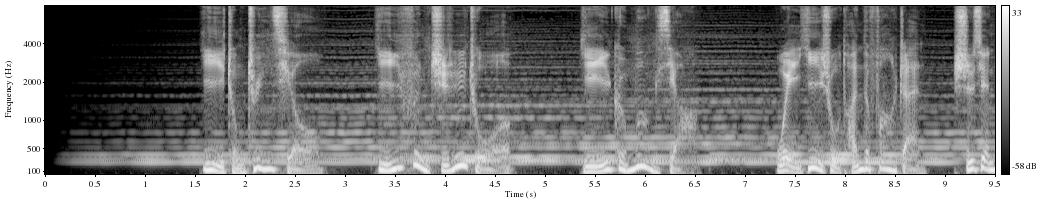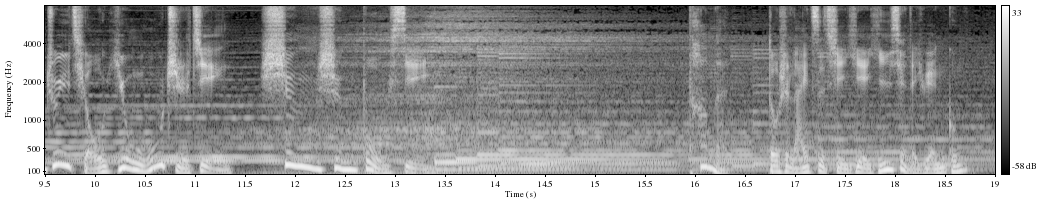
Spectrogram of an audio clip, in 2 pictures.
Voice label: 专题 讲述磁性稳重

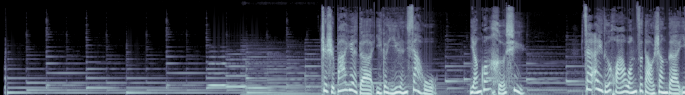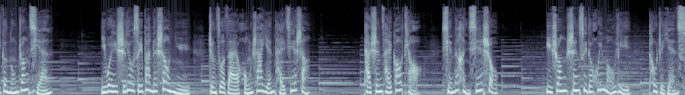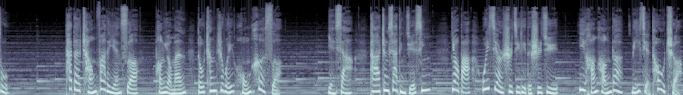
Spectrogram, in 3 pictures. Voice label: 故事类

